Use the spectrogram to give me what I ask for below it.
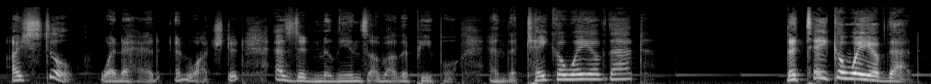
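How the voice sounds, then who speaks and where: A man's voice: on the high side, vocal fry, husky. A man preaching a sermon with passion, repeating phrases for emphasis.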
